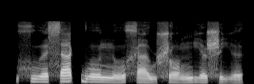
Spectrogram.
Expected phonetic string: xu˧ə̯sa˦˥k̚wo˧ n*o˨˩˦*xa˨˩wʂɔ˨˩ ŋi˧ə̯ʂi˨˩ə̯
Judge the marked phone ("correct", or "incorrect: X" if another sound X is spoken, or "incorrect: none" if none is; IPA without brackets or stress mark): correct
